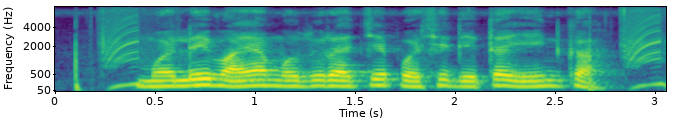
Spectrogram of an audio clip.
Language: Marathi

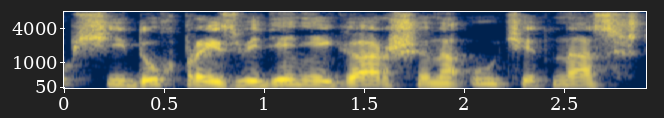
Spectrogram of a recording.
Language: Russian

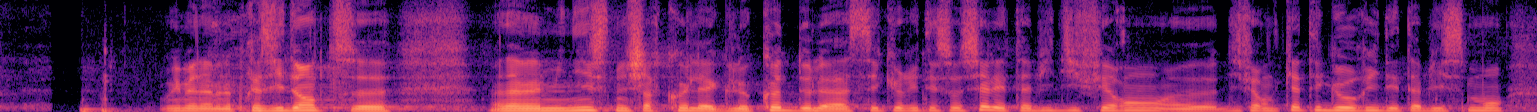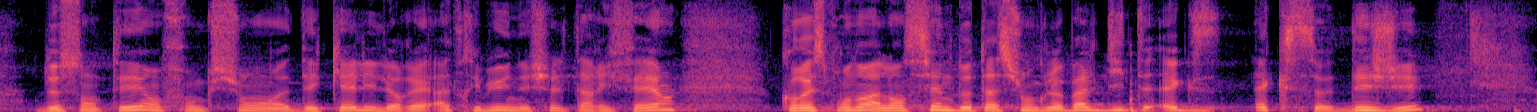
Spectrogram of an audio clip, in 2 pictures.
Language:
French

